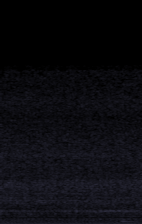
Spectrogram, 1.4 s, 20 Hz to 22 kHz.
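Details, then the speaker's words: 2005 Honda Jazz after the crankshaft sensor was replaced for code P0339: steady, even low idle with a smooth firing beat and no misses or stumbles. Normal idle; no other codes returned. "so it's running I think we'll just clear that but if there's any further update I'll give you a shout"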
